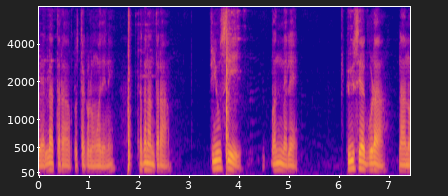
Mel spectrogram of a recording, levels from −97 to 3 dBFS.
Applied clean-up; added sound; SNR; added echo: neural mask model RNNoise.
